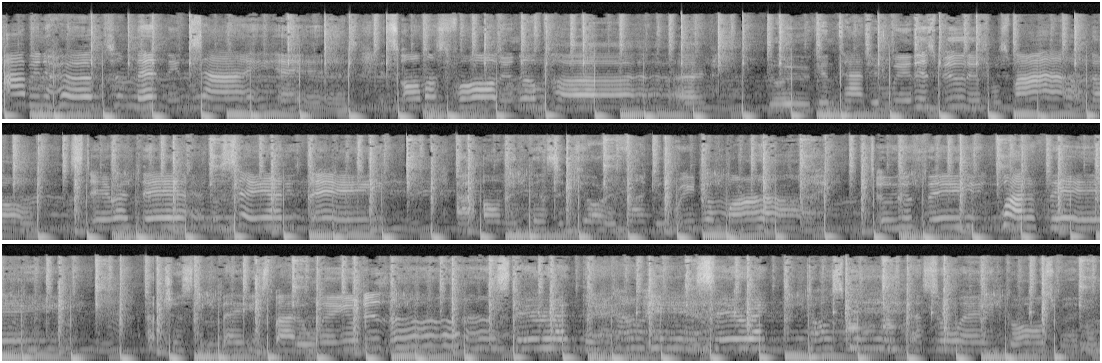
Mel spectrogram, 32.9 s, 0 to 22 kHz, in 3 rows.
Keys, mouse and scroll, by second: 7.4 click, 12.7 double click, 13.4 click, 15.2 double click, 17.1 click, 19.8 click, 25.1 click.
